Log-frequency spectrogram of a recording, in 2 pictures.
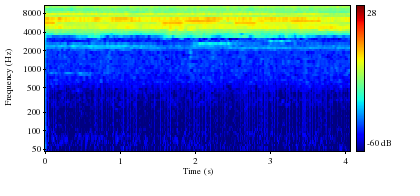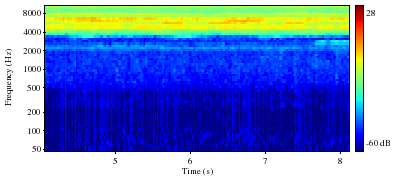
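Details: Costa Rican rainforest at midnight near Corcovado, Osa Peninsula: many insects trilling and buzzing together in a continuous high, hissing drone with slight pulsing.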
